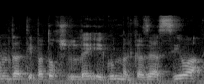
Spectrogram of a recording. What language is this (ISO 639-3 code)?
heb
